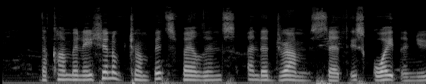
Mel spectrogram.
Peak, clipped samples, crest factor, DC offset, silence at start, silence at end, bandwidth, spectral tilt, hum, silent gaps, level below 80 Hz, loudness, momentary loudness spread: -8 dBFS; under 0.1%; 18 dB; under 0.1%; 0.05 s; 0 s; 16 kHz; -4.5 dB/octave; none; none; -44 dBFS; -27 LUFS; 7 LU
